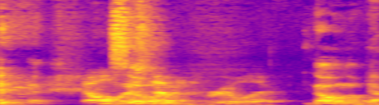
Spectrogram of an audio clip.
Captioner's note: laughing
